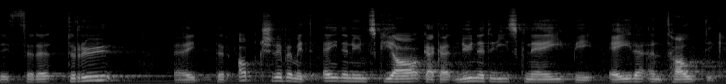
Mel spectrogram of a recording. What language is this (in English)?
Swiss German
